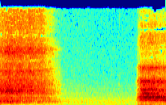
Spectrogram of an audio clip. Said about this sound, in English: you put your hand on your stomach and you push out with your stomach when you breathe in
